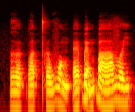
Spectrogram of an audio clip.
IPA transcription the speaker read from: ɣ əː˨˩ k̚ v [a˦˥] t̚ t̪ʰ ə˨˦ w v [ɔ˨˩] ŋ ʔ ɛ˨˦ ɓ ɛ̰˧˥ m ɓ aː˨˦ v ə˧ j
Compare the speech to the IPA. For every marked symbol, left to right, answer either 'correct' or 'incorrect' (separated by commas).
incorrect, incorrect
